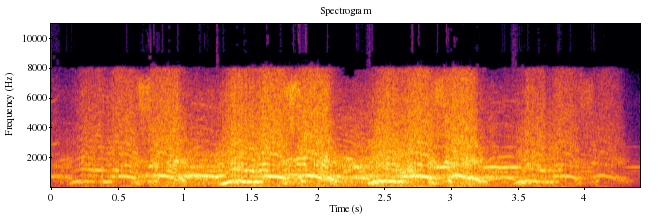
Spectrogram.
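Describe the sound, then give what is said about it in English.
A large crowd at the White House chants "USA" in a repeated, rhythmic cadence, celebrating the news that Osama bin Laden had been killed. The many voices swell loudly together on each repetition. “These crowds are all chanting the same thing, that USA hits all the targets of a good chant.”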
